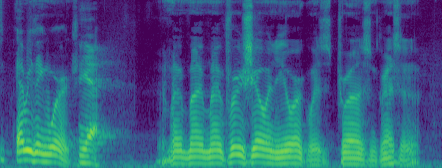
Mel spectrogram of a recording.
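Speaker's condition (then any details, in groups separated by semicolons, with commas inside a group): Parkinson's; worsening, often debilitating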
